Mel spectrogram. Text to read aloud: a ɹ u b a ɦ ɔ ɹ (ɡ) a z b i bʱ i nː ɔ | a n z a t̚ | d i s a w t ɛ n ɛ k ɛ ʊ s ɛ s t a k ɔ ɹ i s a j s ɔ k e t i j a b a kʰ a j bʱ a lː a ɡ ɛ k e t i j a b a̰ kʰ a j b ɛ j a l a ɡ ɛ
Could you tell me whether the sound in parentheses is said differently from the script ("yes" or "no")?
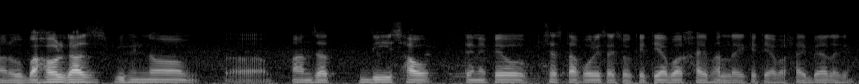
no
